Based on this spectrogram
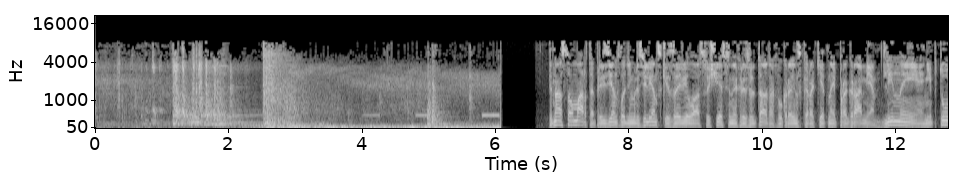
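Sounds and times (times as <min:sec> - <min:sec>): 
speech: 0:00.7 - 0:01.5, 0:06.9 - 0:12.8
sharp bang: 0:01.3 - 0:05.8
cannon firing with heavy boom: 0:02.1 - 0:05.8
low rumble: 0:02.1 - 0:06.2.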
